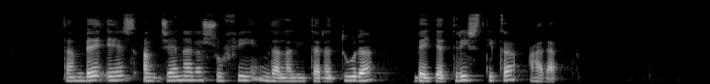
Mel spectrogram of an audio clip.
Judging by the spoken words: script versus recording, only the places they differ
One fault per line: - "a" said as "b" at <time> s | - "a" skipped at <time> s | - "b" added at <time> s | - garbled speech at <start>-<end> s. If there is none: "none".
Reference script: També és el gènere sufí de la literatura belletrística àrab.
none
